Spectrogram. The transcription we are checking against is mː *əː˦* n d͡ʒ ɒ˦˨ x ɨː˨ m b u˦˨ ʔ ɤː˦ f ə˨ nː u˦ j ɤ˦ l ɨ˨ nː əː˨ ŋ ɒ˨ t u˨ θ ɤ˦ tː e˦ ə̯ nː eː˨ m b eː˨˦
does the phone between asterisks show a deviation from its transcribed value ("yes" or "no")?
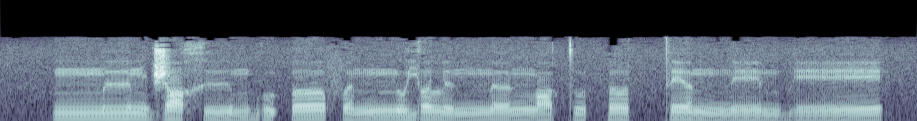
yes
